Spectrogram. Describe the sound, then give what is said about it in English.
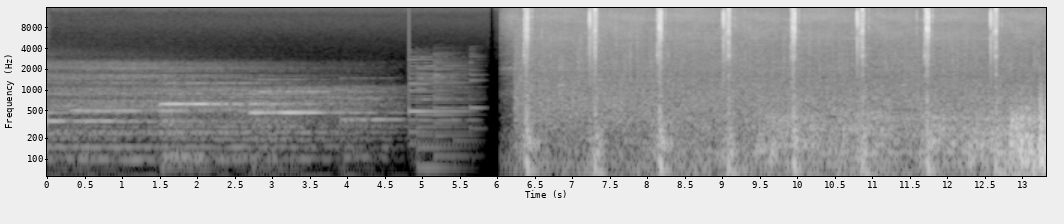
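A car idles with a low hum, then steady rain on a stormy night hits the windshield and fills the cabin as wiper blades swipe left and right in a regular, repeating rhythm while driving along, fairly loud. “Rain hitting the windshield, wiper blades swiping left and right, the palpable humidity of the stormy night diffusing into the cabin as you drive along.”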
